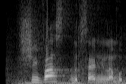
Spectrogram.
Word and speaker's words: Chivas: Hãng rượu này đọc gọi là Chivas chứ không phải là Chivas như mọi người hay lầm tưởng.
